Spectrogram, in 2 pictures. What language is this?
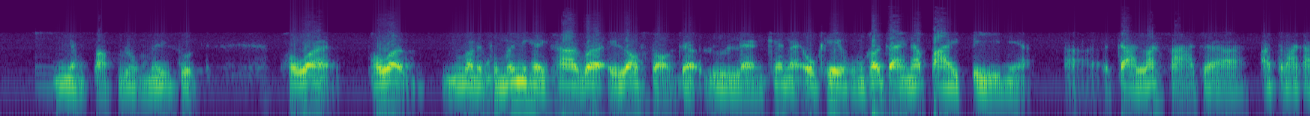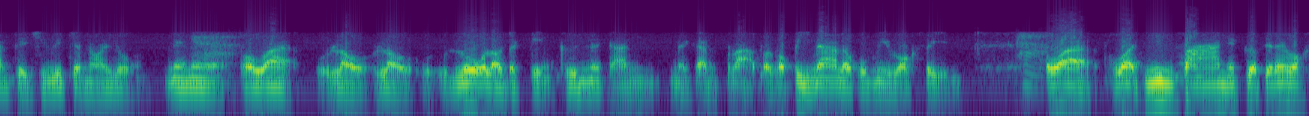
Thai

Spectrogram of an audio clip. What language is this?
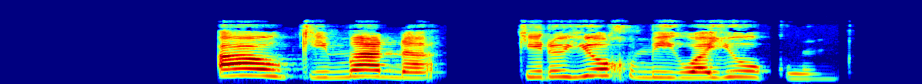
Ambo-Pasco Quechua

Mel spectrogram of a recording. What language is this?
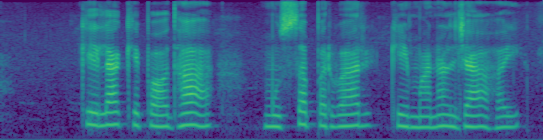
Magahi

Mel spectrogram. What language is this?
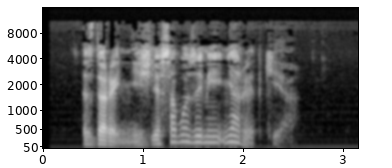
Belarusian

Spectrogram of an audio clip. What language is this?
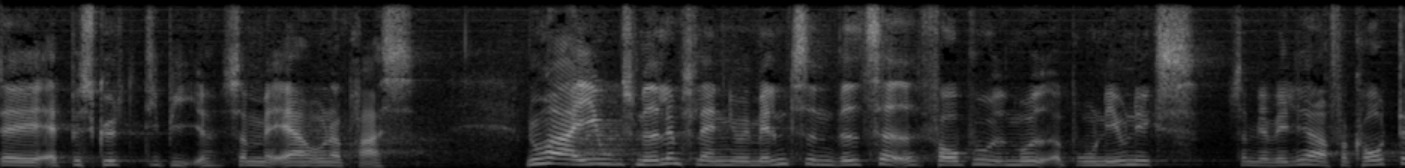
Danish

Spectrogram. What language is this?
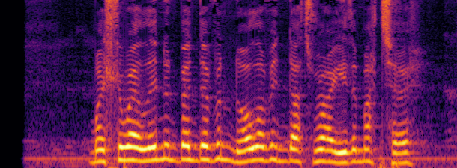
Welsh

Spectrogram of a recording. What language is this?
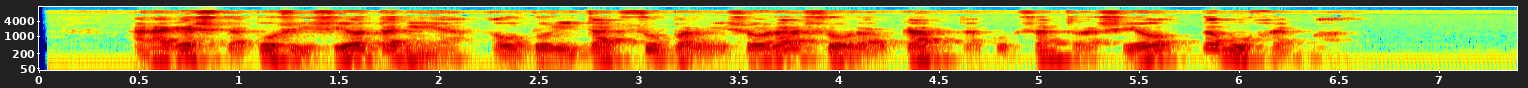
Catalan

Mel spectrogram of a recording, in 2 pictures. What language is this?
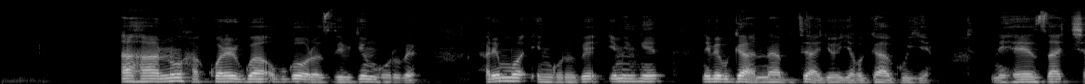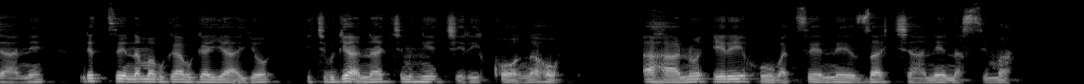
Kinyarwanda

